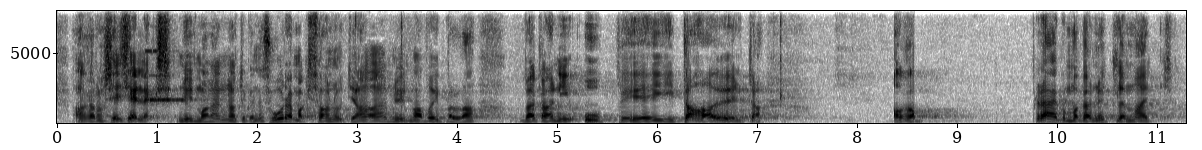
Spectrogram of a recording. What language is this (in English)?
Estonian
